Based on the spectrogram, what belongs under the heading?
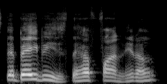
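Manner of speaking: ordinary delivery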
